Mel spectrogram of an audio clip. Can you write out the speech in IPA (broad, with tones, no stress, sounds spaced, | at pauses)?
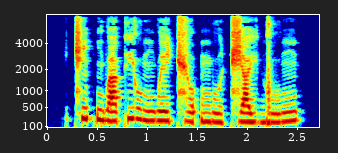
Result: t͡ɕ ĩ˦ k̚ m w a˧ k j u˥˧ ŋ w e˧ t͡ɕ o˨ ʔ m u˨˩ t͡ɕ a˧ j ɡ u˨˦ ŋ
